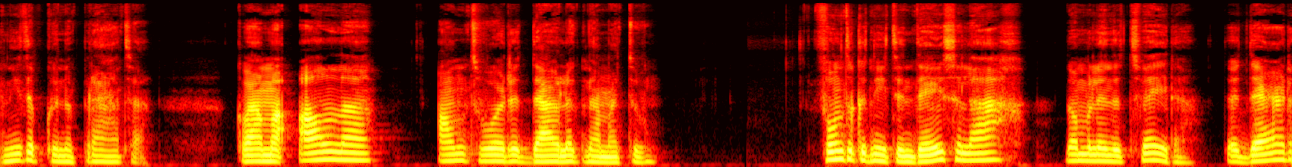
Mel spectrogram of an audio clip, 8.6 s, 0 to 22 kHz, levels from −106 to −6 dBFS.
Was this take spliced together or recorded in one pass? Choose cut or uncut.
uncut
